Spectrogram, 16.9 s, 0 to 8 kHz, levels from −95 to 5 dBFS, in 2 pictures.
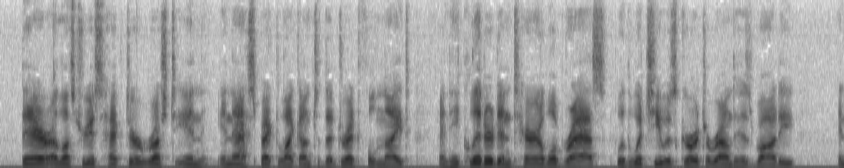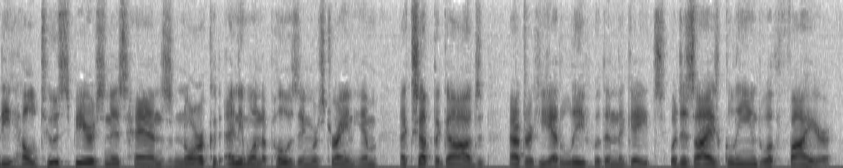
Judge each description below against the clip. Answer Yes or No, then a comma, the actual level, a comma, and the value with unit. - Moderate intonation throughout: Yes, average, 3.3 semitones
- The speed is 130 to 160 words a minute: No, fast, 205 wpm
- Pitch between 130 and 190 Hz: No, low, 110 Hz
